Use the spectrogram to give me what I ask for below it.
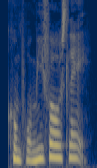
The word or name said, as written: kompromisforslag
